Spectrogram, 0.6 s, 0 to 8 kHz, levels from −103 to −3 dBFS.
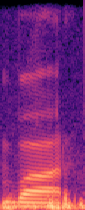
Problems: constant background noise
